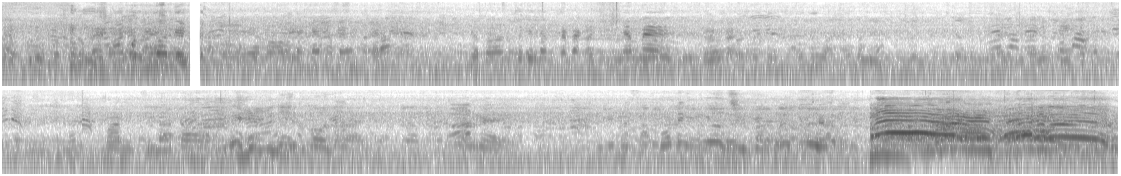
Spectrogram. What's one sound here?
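A crowd of spectators chatters and shouts outdoors at a distance.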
